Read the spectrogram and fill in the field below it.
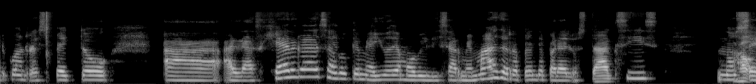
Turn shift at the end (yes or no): yes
